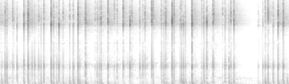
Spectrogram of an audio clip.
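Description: Long white fingernails on both hands tap and scratch the hard, fibrous surface of a whole brown coconut. The result is a rapid series of dry, bright clicks with scratchy rustles and almost no low end. The tapping briefly stops near the end, then resumes.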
